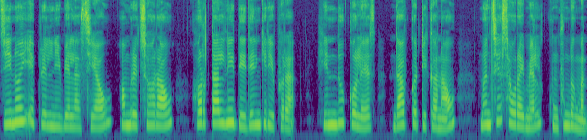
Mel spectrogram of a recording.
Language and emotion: Bodo, neutral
